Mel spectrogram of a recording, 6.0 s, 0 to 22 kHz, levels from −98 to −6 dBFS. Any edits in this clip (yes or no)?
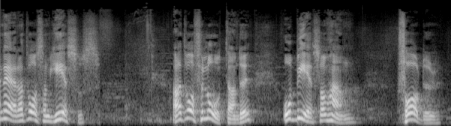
no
